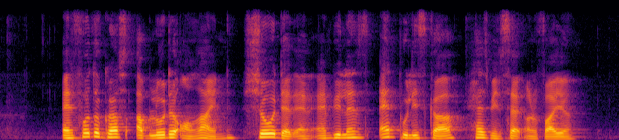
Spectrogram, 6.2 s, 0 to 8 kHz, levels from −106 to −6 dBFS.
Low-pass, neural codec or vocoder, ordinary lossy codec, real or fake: 7.2 kHz; none; none; real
